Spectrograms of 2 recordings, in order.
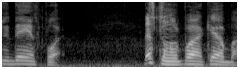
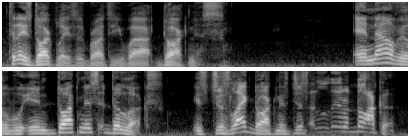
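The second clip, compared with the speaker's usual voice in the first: ad read; 4 dB louder than usual. Acted. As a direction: sell it like a cheesy commercial. Mock sponsor ad read.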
